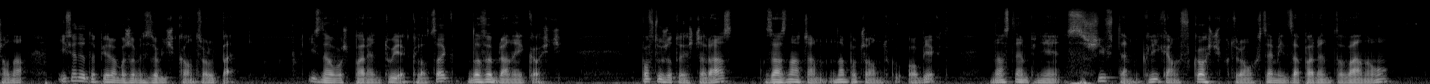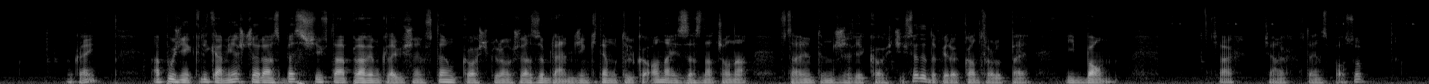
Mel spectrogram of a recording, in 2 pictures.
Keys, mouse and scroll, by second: 2.4 ctrl+p, 5.8 click, 8.8 right click, 14.0 shift+right click, 18.2 right click, 23.9 ctrl+p, 24.6 ctrl+click, 26.0 right click, 26.5 shift+right click, 26.9 shift+right click, 27.6 shift+right click, 28.3 shift+right click.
